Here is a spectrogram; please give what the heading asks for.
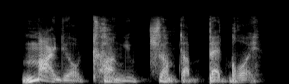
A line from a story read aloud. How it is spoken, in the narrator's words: the Fomor snarled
